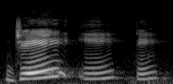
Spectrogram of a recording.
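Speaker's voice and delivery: J E T, letters slow and apart; slow spelling. Shown as a demonstration. Teacher spelling for class, slow letters. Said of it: "I will say the spelling".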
